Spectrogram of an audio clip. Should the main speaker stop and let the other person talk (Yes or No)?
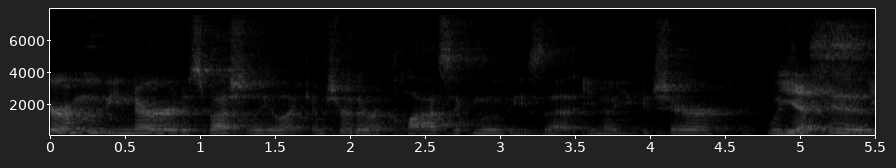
Yes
